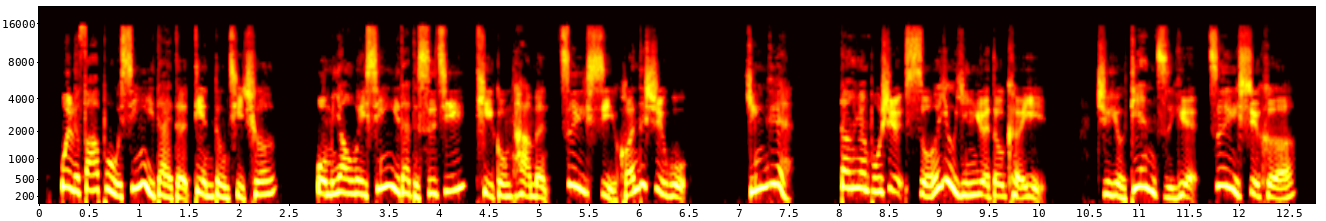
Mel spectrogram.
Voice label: 女 解说; 电动汽车宣传片解说

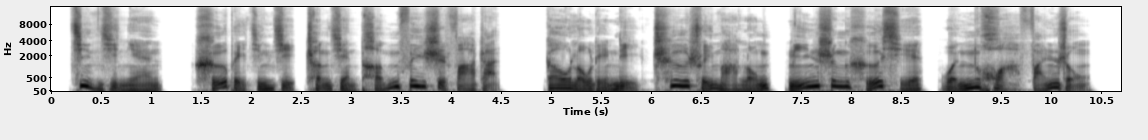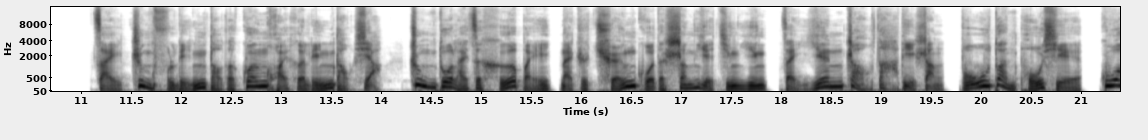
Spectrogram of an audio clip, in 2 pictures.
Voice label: 男 广告 杂志; 冀商财富

